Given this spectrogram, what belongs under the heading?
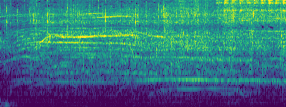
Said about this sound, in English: So let's hear some cheers.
